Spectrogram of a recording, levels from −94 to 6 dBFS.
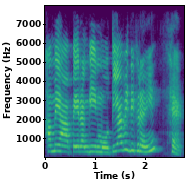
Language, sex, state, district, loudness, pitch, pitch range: Hindi, female, Bihar, Araria, -15 LUFS, 315 Hz, 295-375 Hz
